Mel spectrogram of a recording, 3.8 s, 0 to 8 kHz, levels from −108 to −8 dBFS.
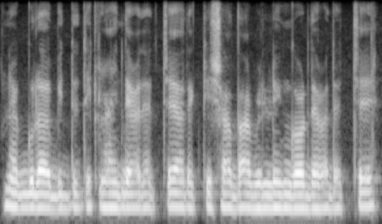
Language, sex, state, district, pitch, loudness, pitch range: Bengali, male, Assam, Hailakandi, 140 Hz, -17 LUFS, 140-145 Hz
